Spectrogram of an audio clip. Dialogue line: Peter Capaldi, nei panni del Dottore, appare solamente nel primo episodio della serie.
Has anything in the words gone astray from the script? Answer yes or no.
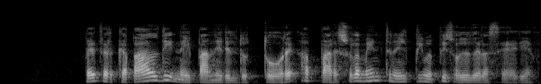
no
